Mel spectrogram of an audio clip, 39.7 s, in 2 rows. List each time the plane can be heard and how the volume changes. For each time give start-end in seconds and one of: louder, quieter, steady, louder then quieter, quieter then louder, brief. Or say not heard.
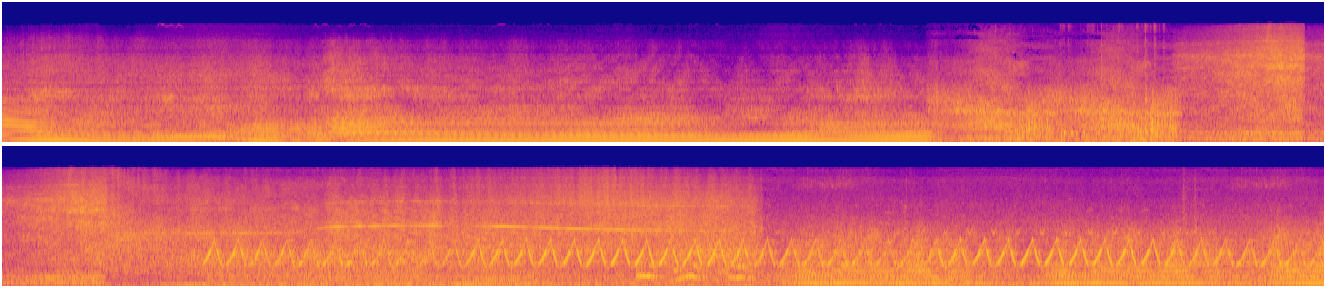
0.0-39.6 steady.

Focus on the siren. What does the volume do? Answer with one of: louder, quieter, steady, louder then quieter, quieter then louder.
steady.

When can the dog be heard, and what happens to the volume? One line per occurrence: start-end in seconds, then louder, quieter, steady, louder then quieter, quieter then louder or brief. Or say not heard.
not heard.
